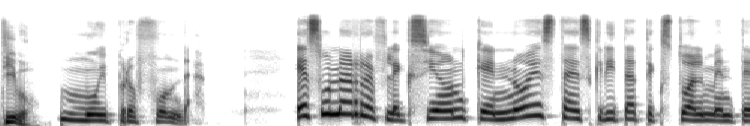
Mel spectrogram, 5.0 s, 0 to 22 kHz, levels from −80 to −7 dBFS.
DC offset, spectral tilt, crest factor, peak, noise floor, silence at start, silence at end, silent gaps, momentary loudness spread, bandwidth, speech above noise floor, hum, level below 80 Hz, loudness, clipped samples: under 0.1%; -5 dB/octave; 14 dB; -2 dBFS; -62 dBFS; 0 s; 0 s; none; 11 LU; 14 kHz; 45 dB; none; -48 dBFS; -18 LUFS; under 0.1%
